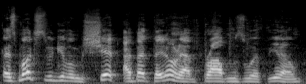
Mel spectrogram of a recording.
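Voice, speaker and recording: A man's voice: fairly high pitch, lively intonation, fairly quick, darkish tone. A man hosting a casual podcast chat, joking sarcastically and swearing freely. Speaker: podcast host.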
